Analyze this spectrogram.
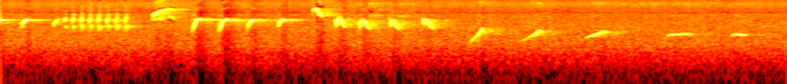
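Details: White-rumped shama (murai batu) in a provoking song meant to quickly agitate other birds: a fast stuttering burst, crisp downslurred whistles, then spaced single rising and falling whistles slowing toward the end.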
